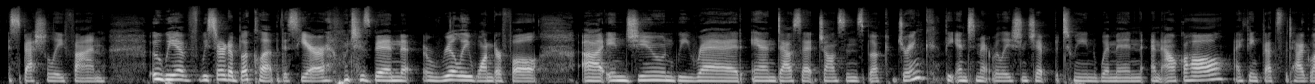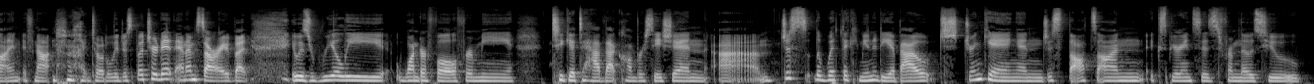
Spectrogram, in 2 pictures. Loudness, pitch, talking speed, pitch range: -18 LUFS, 170 Hz, 175 wpm, 160-190 Hz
